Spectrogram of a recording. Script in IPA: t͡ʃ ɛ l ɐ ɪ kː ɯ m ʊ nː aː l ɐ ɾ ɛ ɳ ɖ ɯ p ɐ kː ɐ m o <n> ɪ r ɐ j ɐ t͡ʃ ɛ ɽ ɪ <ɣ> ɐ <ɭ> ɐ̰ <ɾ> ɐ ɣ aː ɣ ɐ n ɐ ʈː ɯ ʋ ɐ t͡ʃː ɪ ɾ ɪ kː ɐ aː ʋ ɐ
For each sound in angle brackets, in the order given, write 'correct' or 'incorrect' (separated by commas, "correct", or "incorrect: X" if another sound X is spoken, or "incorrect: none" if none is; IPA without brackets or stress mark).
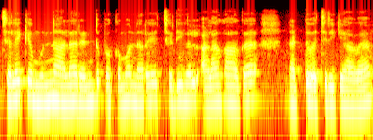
correct, correct, correct, incorrect: ɭ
